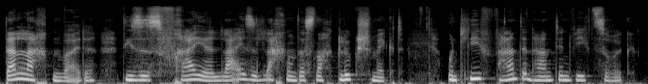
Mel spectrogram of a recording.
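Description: A woman reading a bedtime story aloud, softly and often in a whisper. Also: medium pitch, a little slow, vocal fry. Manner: soft, often whispered narration.

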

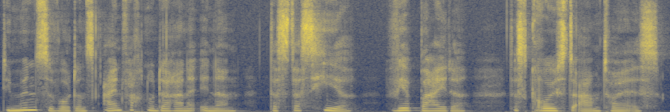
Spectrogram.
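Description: A woman voicing an eager, high-spirited young woman in a storybook, speaking slowly. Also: steady tone, warm tone. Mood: tender whisper.

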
